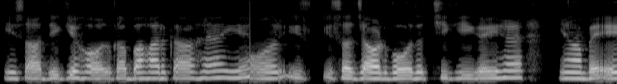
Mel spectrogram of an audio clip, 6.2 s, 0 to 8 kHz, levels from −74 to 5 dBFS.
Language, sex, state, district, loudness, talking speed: Hindi, female, Uttar Pradesh, Budaun, -23 LUFS, 215 wpm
